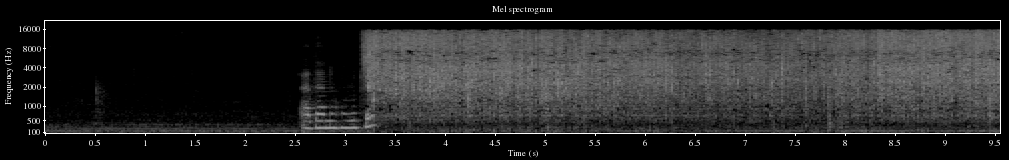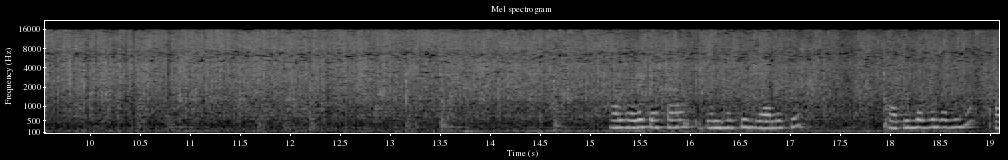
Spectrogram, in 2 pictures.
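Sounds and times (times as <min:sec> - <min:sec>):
paste sizzling in hot oil: 0:03.2 - 0:19.0
spatula stirring: 0:07.7 - 0:19.0.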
